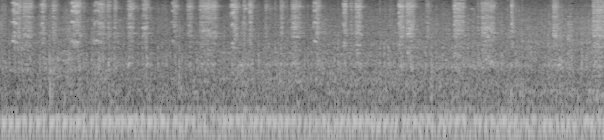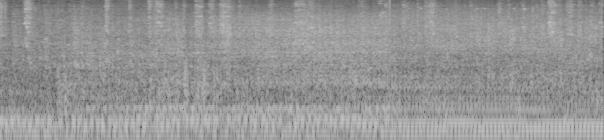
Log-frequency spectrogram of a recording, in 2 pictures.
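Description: Polaris RZR side-by-side's engine running steadily while driving on a rough trail, with many short knocks and rattles over the engine note. The engine note drops a little near the end.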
